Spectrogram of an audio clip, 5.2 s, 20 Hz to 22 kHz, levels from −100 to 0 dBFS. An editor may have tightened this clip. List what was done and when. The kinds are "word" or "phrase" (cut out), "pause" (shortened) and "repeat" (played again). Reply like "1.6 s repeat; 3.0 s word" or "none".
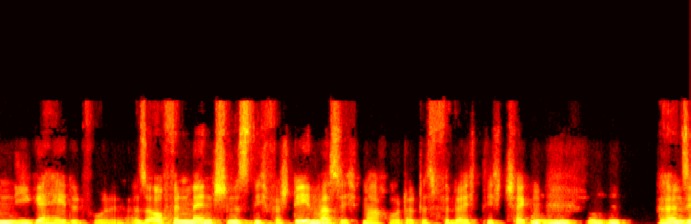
none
